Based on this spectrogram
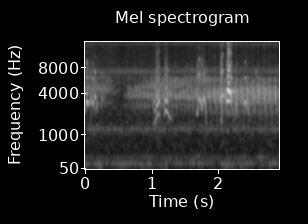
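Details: Young canary lure recording: thin high chirps and short twittering notes around one and two seconds, with a steady low hum and faint background tone throughout.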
